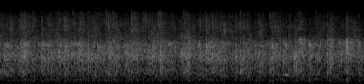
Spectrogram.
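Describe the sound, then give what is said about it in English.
Audience applause at a church service fills the whole stretch as steady, dense clapping from many hands, even in level, with no voices standing out. “Would you give this man a round of applause again?”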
